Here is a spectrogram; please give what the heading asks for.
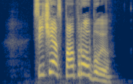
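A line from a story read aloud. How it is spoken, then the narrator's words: Shouting. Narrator (Russian): прокричала помощница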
